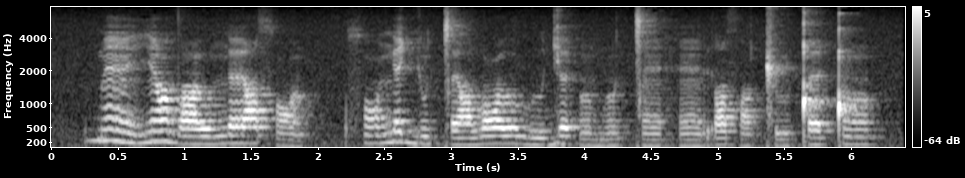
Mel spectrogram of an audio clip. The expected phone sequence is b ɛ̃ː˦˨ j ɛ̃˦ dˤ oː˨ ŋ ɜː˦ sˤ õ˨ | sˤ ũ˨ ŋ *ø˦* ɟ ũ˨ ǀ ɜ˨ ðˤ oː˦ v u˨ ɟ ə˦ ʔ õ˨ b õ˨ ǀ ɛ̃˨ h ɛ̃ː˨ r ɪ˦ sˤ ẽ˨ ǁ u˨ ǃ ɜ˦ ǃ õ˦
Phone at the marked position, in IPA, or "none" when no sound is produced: ɛ˦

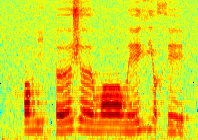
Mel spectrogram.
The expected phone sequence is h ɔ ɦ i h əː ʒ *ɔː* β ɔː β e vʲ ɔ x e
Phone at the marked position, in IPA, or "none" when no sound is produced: əː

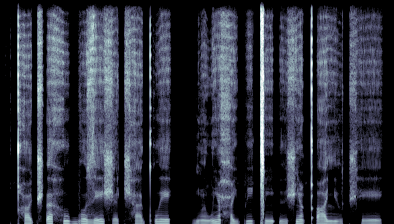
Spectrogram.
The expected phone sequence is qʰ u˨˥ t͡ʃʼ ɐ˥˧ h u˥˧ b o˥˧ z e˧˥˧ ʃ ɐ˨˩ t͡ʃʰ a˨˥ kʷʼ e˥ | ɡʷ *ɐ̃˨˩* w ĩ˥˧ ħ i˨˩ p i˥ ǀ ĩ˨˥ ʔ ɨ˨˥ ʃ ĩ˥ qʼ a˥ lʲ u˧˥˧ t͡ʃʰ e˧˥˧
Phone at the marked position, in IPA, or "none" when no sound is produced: ɐ̃˨˩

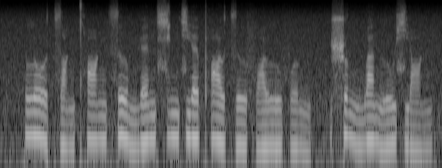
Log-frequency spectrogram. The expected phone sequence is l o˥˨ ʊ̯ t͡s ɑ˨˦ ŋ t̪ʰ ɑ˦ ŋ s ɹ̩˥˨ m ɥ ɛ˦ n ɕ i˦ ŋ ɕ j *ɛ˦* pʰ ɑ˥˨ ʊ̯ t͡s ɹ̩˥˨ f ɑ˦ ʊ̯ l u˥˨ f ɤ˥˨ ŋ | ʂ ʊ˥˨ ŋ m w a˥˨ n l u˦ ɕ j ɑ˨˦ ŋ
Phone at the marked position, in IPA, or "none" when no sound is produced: ɛ˥˨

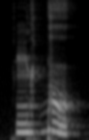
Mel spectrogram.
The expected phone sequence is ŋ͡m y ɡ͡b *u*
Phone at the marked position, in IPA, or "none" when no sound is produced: u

